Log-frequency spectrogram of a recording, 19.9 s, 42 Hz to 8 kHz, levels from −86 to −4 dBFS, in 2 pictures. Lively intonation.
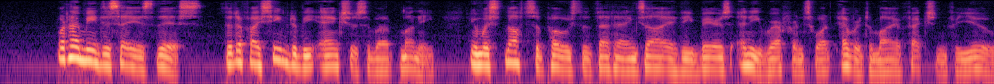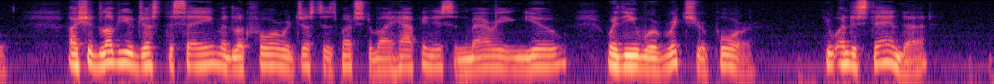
No: average, 4.5 semitones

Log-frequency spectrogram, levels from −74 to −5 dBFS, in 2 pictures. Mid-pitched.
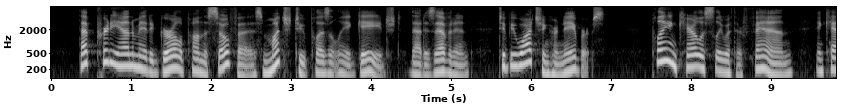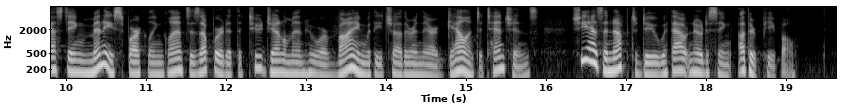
Yes: medium, 160 Hz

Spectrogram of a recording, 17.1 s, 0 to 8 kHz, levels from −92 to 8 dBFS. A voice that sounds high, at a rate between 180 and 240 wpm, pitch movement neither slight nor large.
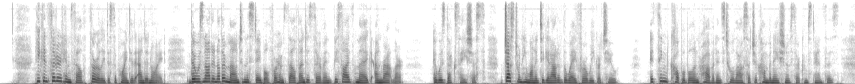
Yes: high, 195 Hz; average, 190 wpm; average, 3.3 semitones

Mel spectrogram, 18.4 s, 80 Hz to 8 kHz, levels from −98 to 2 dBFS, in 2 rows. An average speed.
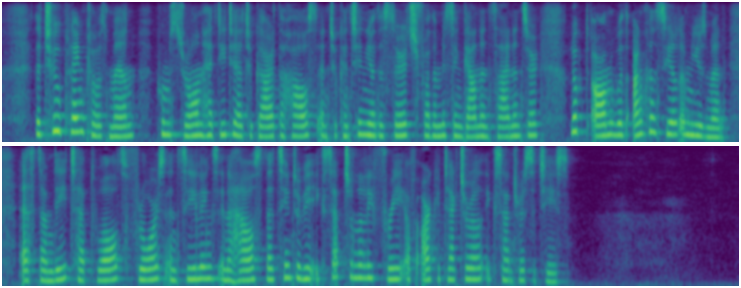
Yes: average, 150 wpm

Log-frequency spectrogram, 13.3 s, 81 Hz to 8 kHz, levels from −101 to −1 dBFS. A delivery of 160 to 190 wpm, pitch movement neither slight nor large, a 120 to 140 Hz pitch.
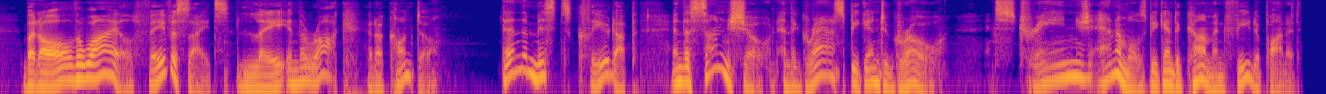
No: average, 165 wpm; wide, 8.9 semitones; low, 135 Hz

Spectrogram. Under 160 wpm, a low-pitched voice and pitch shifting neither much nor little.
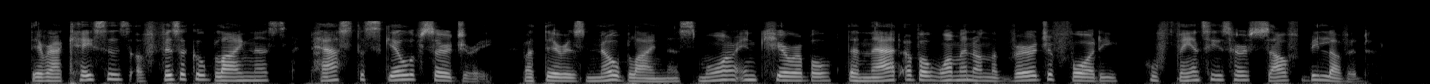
No: slow, 135 wpm; medium, 180 Hz; average, 3.8 semitones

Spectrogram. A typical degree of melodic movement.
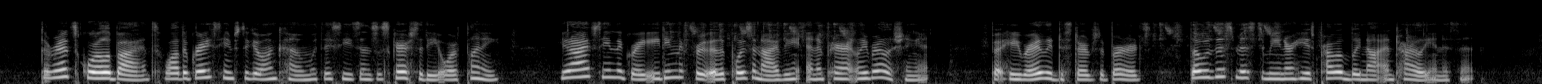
Yes: average, 4.2 semitones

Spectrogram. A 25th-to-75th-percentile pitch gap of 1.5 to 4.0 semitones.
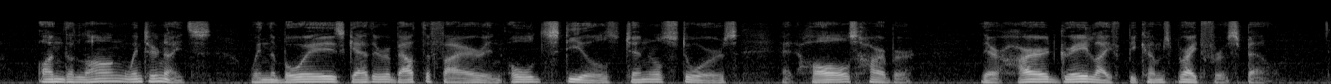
Yes: average, 3.5 semitones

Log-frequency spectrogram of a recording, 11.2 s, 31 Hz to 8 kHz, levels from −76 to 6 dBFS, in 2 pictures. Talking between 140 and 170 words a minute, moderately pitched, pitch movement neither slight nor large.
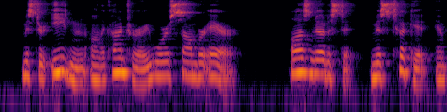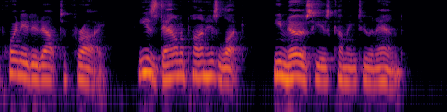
No: average, 180 wpm; medium, 180 Hz; average, 3.8 semitones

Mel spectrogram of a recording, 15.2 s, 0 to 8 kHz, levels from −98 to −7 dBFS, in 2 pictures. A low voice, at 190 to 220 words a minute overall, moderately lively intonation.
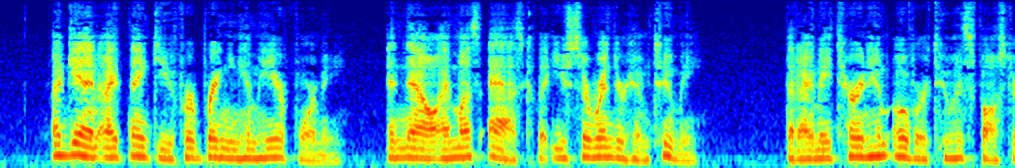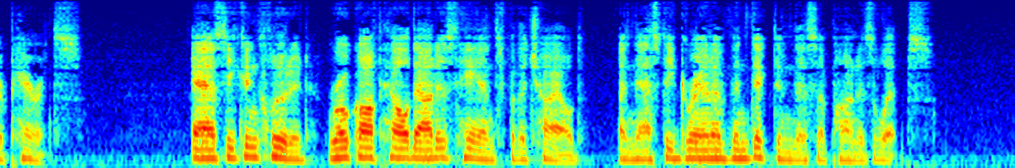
Yes: low, 115 Hz; average, 195 wpm; average, 3.1 semitones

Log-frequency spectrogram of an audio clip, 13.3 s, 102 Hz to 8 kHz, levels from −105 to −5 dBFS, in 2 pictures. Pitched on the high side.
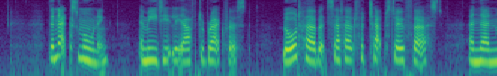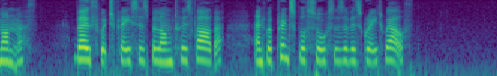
Yes: very high, 250 Hz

